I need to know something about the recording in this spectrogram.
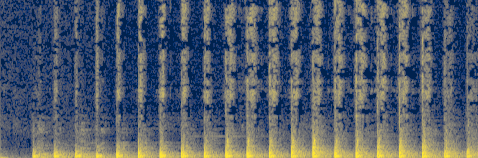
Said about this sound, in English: bangs his glass on the table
